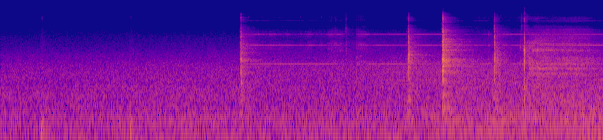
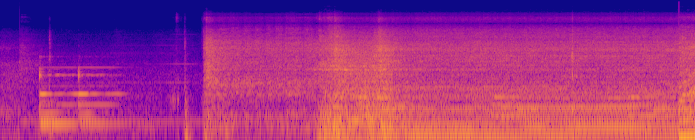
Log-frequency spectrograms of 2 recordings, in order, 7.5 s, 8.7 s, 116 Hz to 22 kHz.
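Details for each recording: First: BMW M2 Competition (N55/S55) after crank hub and eccentric shaft actuator replacement, resetting limit positions: sparse, uneven sharp ticks with faint metallic ring from the Valvetronic eccentric shaft actuator, which was at its end stop; ticking from engine top end. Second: BMW M2 Competition (N55/S55) first start after VTT spline-lock crank hub install; fires, flares, then smooth steady idle with no knocks, before Valvetronic relearn; normal start and idle.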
